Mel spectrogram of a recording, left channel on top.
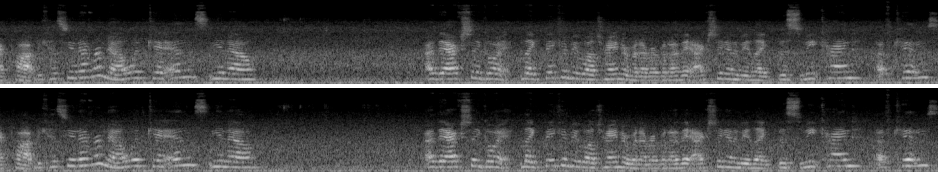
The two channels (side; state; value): both; normal; correlation 0.50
